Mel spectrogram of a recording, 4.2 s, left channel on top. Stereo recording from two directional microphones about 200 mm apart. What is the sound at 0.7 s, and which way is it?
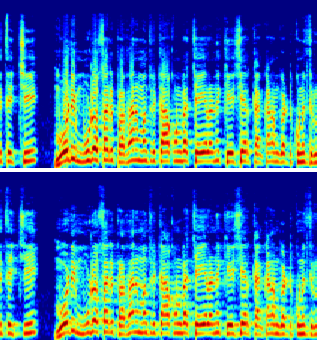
Speech, 15° left (ahead or behind).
